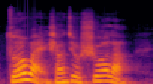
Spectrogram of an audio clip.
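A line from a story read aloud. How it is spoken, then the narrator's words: Sighing. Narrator (Chinese): 袭人叹道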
